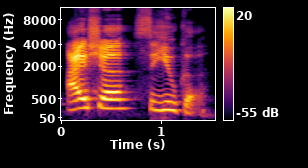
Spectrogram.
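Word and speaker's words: Ajša Sivka: It's just that it seems like the pronunciation for her name is Aisha Suka. I will pronounce it as that.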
